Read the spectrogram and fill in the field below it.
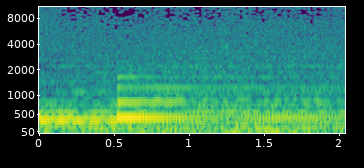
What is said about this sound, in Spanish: La lluvia chorrea sobre el hombre.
